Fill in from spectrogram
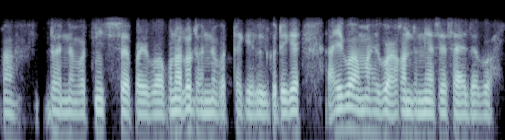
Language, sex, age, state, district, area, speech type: Assamese, male, 18-30, Assam, Sivasagar, rural, conversation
